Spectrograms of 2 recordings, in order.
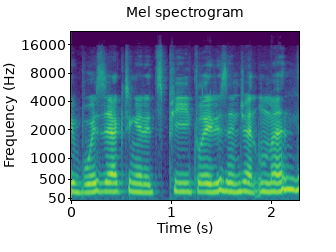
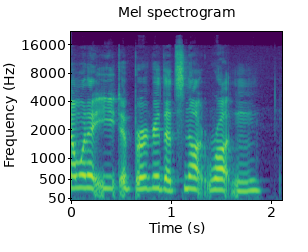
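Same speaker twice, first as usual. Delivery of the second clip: ordinary talk, nothing marked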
